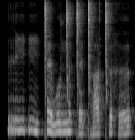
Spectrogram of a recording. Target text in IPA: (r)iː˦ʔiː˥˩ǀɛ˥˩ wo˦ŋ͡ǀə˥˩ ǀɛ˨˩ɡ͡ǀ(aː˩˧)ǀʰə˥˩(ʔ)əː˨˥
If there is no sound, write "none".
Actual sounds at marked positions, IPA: r, aː˩˧, h

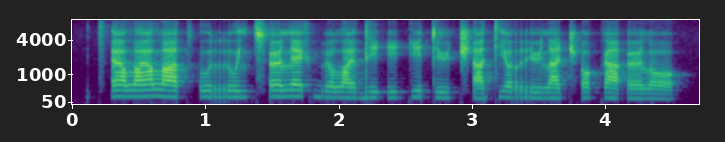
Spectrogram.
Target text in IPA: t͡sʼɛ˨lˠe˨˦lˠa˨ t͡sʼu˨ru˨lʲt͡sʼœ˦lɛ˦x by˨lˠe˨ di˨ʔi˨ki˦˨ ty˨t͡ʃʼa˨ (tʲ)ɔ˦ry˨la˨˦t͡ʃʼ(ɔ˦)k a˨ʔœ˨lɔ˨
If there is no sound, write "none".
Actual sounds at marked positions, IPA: tʲ, ɔ˦˨

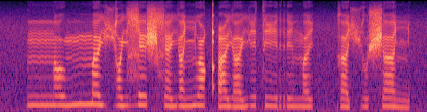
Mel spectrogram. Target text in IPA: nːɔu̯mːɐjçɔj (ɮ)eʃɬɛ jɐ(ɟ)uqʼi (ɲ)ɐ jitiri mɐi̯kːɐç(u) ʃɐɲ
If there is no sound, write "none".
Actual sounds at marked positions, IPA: ɮ, ɲ, j, u

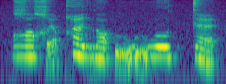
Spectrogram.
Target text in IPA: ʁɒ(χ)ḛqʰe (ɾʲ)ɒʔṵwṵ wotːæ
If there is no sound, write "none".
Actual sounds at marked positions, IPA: χ, r

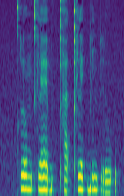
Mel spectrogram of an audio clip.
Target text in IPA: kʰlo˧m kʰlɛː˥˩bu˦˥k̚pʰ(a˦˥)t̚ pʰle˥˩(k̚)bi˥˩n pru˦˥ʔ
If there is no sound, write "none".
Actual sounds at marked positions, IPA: a˦˥, k̚

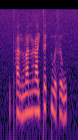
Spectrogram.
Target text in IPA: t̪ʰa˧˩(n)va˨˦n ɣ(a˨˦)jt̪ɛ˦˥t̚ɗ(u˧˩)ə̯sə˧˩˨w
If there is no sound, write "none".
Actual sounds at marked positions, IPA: n, a˨˦, u˧˩

